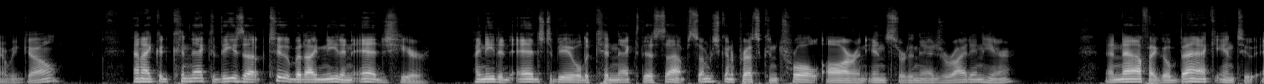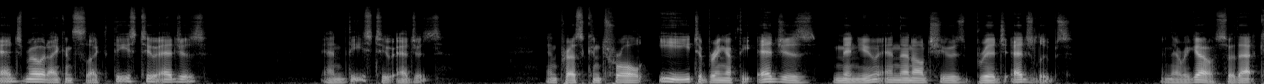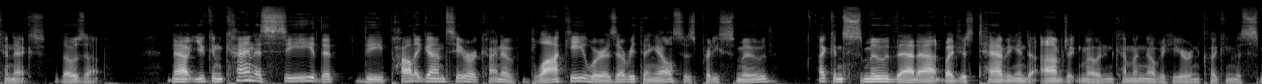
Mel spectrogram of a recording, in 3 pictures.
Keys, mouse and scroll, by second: 2.7 middle click, 3.1-3.8 scroll up 1, 3.8-4.3 scroll down 1, 7.9 ctrl+r, 10.3 click, 11.5 ctrl+Tab, 13.5 right click, 14.7 shift+right click, 16.2 right click, 17.3 shift+right click, 19.2 ctrl+e, 26.2 a, 27.6 shift+middle click, 34.8 Tab.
